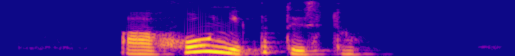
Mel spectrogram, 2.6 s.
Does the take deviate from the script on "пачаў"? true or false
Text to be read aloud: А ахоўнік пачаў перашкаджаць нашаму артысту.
true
